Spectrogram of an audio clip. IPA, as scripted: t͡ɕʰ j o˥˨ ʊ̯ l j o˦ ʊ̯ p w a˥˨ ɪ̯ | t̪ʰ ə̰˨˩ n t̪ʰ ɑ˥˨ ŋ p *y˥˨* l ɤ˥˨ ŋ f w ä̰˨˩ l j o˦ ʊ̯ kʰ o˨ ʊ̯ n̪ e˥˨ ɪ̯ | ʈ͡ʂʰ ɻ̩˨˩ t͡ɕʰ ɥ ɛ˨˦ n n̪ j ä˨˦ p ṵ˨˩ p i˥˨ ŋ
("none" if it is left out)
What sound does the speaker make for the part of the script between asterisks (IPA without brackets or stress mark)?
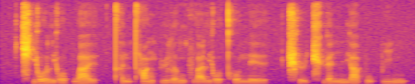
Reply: y˥˨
